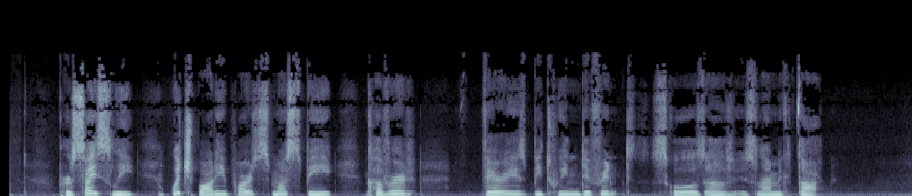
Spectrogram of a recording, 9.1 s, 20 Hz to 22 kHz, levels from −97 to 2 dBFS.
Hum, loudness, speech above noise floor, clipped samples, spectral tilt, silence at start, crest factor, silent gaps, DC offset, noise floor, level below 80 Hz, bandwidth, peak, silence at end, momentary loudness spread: none; -25 LUFS; 28 dB; under 0.1%; -2.5 dB/octave; 0.1 s; 16 dB; none; under 0.1%; -53 dBFS; -52 dBFS; 16 kHz; -8 dBFS; 0.95 s; 9 LU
